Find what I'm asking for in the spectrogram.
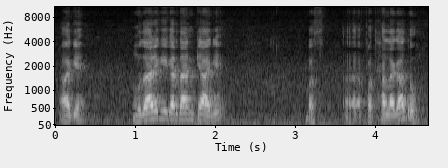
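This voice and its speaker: A man's voice: on the high side, slow pace, slight background noise. A man teaching a grammar lesson. He recites verb conjugations in a rising singsong and then explains them in plain speech.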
